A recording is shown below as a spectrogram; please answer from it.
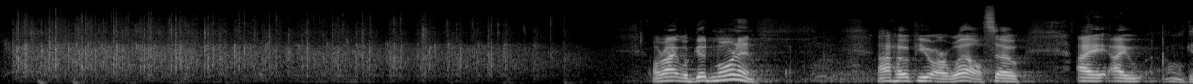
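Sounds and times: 
church congregation applauding a guest speaker: 0.0s - 6.4s
speech: 6.5s - 7.7s, 8.8s - 11.9s.

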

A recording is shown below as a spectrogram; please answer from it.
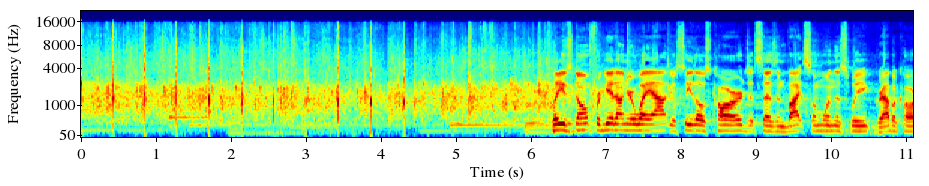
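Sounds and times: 
hand clapping: 0.0s - 8.0s
speech: 6.3s - 11.0s.

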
